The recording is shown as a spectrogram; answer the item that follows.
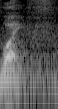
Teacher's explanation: we'll normally use the uh sound as the on glide when the I diphthong comes before a voiceless sound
